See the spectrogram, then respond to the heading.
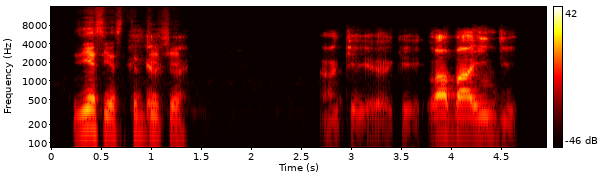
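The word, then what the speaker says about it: ཐུགས་རྗེ་ཆེ: Tukjeche. Tumjeje. Yes, yes, Tukjeche. Okay, okay. What about Hindi? Hindi, Dhanyawad. Danewat. Oh, Tunjeje.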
